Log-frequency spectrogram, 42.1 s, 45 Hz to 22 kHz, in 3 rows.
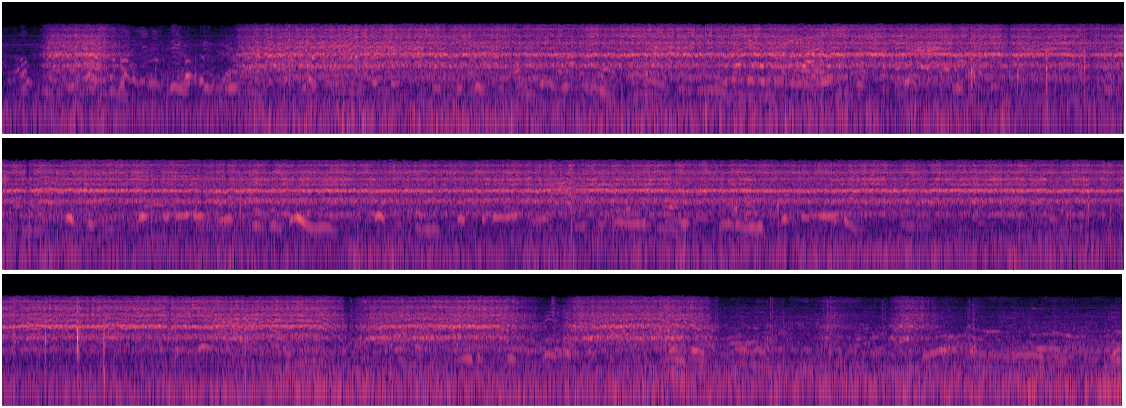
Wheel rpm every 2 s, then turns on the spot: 50, 50, 150, 160, 160, 160, 160, 160, 160, 160, 160, 160, 160, 160, 160, 160, 120, 90, 70, 10, 0.
none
